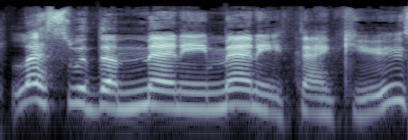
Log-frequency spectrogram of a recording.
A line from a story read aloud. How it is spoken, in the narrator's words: snapped Arthur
